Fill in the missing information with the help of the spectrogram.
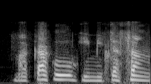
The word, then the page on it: Macaco Imitacam: patua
